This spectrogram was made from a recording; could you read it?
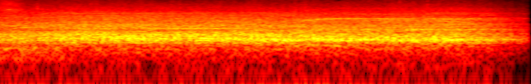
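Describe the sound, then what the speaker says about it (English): A crowd at a political rally cheers in a continuous, loud roar of mixed voices that holds steady and fades only at the very end. "Listen to that cheering."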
